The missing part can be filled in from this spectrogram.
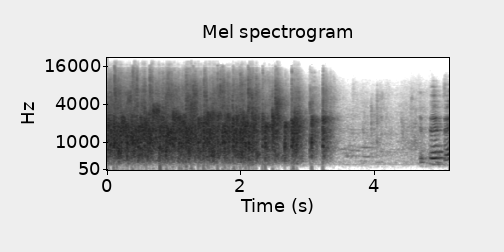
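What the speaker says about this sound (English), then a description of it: "I would want everybody to please give a hand of applause to all our speakers" A room of meeting attendees claps warmly for the speakers, dense applause for about three seconds that tapers into scattered claps, followed by a voice starting to talk.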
